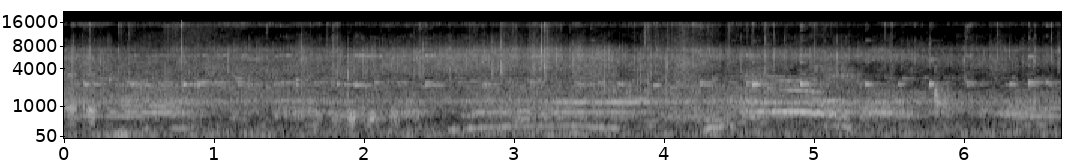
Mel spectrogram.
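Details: Pure Beetal goats on a farm at Bhasaur, Dhuri tehsil, Sangrur district, Punjab, India: a few soft, low, rising-and-falling bleats amid steady farm background noise with faint clatter and distant voices.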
